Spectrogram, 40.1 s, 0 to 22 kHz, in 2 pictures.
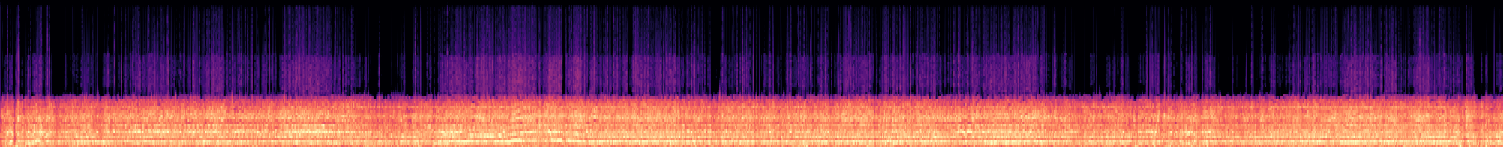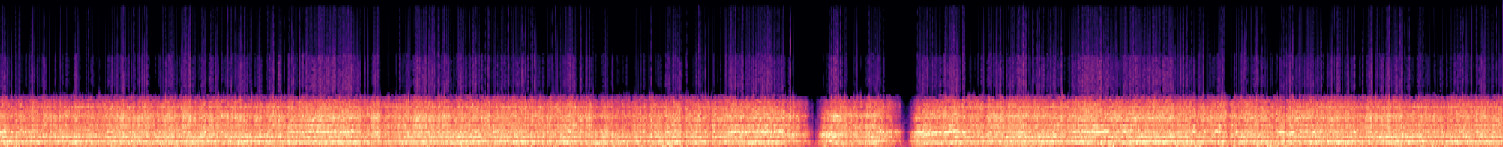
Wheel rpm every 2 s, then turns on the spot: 230, 210, 210, 260, 240, 230, 220, 220, 220, 220, 220, 210, 220, 230, 220, 140, 170, 220, 230, 230.
none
